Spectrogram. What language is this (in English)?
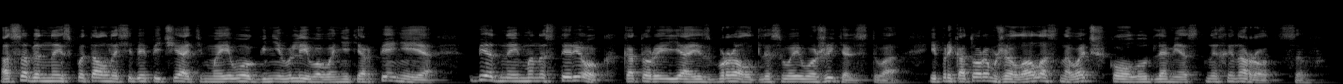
Russian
